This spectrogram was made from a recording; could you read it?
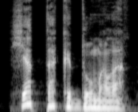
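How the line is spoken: Reproachful whisper. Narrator (Russian): с упреком прошептала Злата

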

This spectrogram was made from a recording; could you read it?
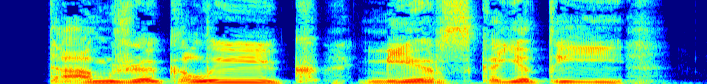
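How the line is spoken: Roared. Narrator (Russian): взревел Хагрид

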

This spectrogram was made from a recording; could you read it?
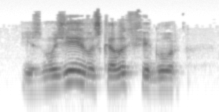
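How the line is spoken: Calm explanation. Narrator (Russian): довольно спокойно объяснил я

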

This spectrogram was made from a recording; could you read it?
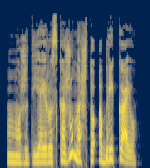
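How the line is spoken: Angry interruption. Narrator (Russian): Зло оборвала Селестину темная фея

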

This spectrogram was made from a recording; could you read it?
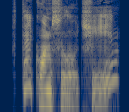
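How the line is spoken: Goblin's insinuating tone. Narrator (Russian): вкрадчиво произнес гоблин

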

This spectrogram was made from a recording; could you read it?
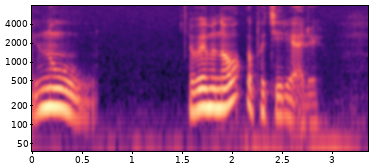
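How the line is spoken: Dry young woman. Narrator (Russian): сухо заметила девушка

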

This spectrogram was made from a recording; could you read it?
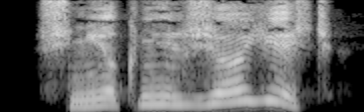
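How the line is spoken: Uncertain. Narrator (Russian): неуверенно проговорил Светлик

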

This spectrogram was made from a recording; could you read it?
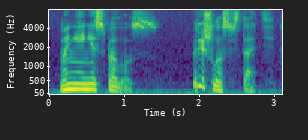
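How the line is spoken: Sighing. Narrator (Russian): вздохнула тетя Поля

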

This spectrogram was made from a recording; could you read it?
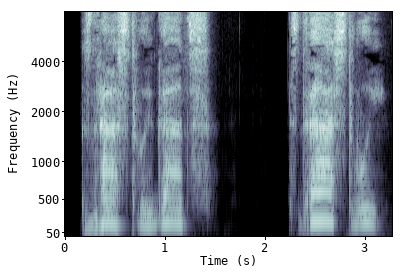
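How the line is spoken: Whisper. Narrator (Russian): прошептал я

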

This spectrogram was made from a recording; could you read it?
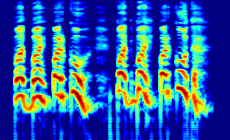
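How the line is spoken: Shouting king. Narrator (Russian): кричало его величество

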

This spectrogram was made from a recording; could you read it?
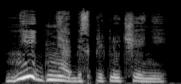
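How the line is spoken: Englishwoman sighing. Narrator (Russian): вздохнула англичанка

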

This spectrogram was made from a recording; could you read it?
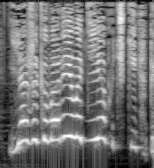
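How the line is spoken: Squeaky little girl. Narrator (Russian): пищала одна малышка

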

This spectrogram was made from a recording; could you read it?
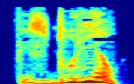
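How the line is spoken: Furious hiss. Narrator (Russian): яростно прошипел кот

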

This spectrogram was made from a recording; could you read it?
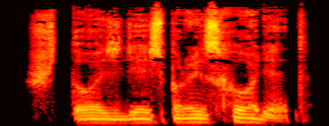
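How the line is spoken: Menacing question. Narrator (Russian): грозно поинтересовался Барс

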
